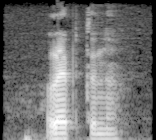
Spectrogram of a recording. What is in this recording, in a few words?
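"лэптыны", Komi, male; kpv audio dict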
